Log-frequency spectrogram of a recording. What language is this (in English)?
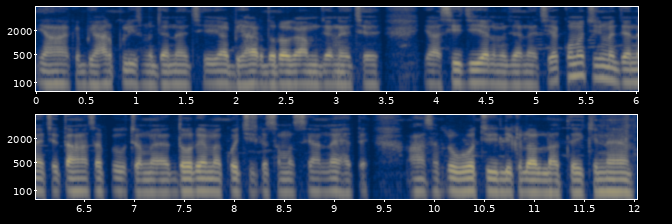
Maithili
